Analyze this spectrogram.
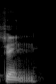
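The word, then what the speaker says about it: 仁: think so in english it's written as ren ren to the best of my chinese knowledge pronounced as jane so this word jain could be translated into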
